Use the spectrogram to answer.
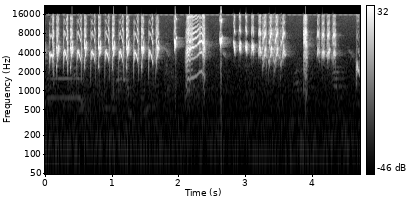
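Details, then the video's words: Long-tailed shrike singing energetically: a fast rhythmic string of high, chattering double notes, a harsh buzzy rising sweep, then more quick squeaky chatter. "PENTET GACOR"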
